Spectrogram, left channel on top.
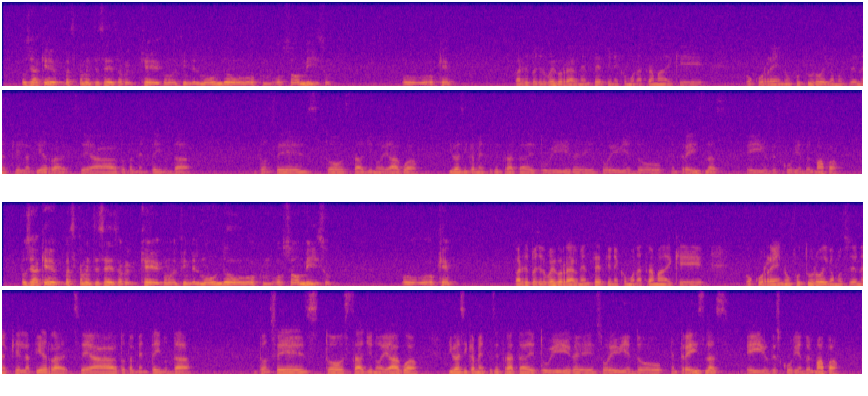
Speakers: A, on the right; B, on the right.
A: O sea que básicamente se desarrolla que como el fin del mundo o, como- o zombies o, o, o qué.
B: Parce, pues el juego realmente tiene como una trama de que ocurre en un futuro, digamos, en el que la Tierra sea totalmente inundada. Entonces, todo está lleno de agua y básicamente se trata de tú ir eh, sobreviviendo entre islas e ir descubriendo el mapa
